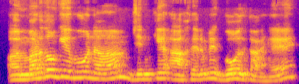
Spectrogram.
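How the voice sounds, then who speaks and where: A man teaching a classroom grammar lesson in a slightly higher-than-usual voice. He explains patiently and stretches out example words. He keeps checking that his students are following. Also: a little mellow, dull audio. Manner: patient, checks understanding often.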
